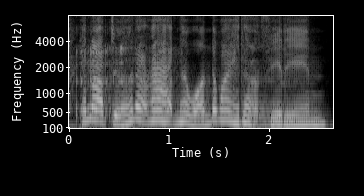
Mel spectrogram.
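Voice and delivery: high, catty mock jab; snippy critic. Friend mocking a loner, high catty put-on voice. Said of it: "He's like".

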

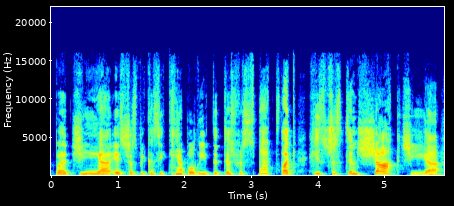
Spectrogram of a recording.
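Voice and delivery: high, sugary pleading; mock Melissa. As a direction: coax Gia, pitched well up. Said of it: "Melissa's like".

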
